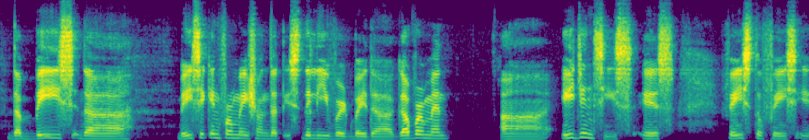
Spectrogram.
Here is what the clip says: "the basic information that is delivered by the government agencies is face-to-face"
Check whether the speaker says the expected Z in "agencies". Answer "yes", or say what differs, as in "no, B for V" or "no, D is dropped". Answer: no, S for Z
